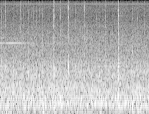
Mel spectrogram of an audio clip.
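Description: Faint typing on a computer keyboard: a few scattered keystrokes over low, steady room noise.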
